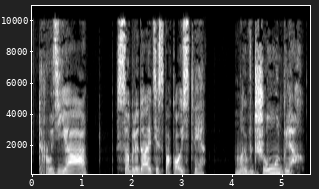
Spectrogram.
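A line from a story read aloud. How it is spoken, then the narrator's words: Frightening voice. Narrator (Russian): страшным голосом сказал Костя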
